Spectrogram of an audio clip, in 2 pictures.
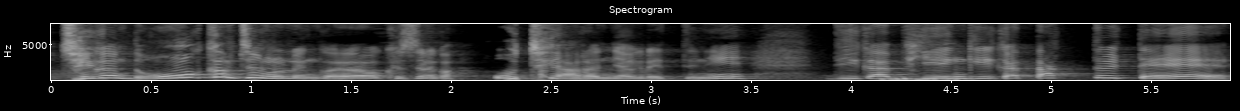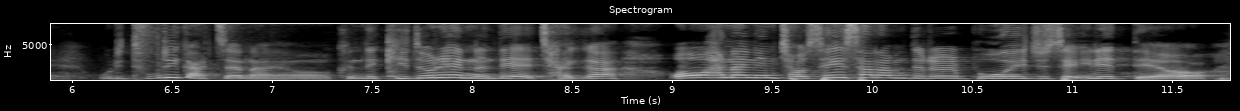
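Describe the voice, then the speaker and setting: A middle-aged woman giving a church testimony as a missionary, telling her story in an animated way and acting out the dialogue. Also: a little fast. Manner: animated storyteller, acts out dialogue with big pitch jumps and laughter.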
